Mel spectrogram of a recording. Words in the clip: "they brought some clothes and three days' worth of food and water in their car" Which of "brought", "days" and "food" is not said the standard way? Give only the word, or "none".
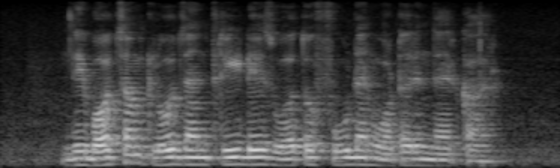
brought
